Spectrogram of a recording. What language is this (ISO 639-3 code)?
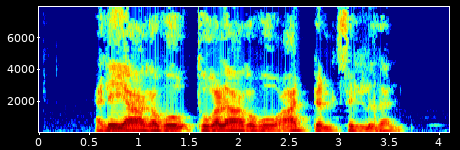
tam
